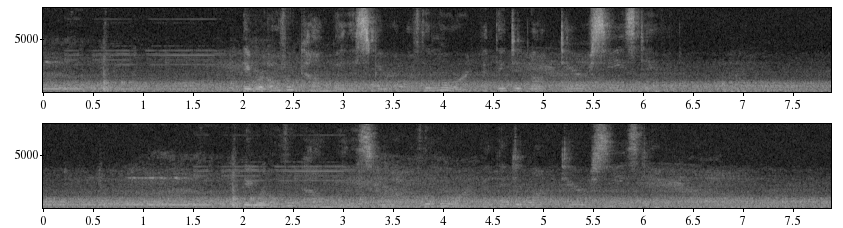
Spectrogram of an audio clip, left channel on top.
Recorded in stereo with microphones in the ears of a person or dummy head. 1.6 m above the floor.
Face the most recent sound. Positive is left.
turn(degrees=75)  # may be behind; listen again after turning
